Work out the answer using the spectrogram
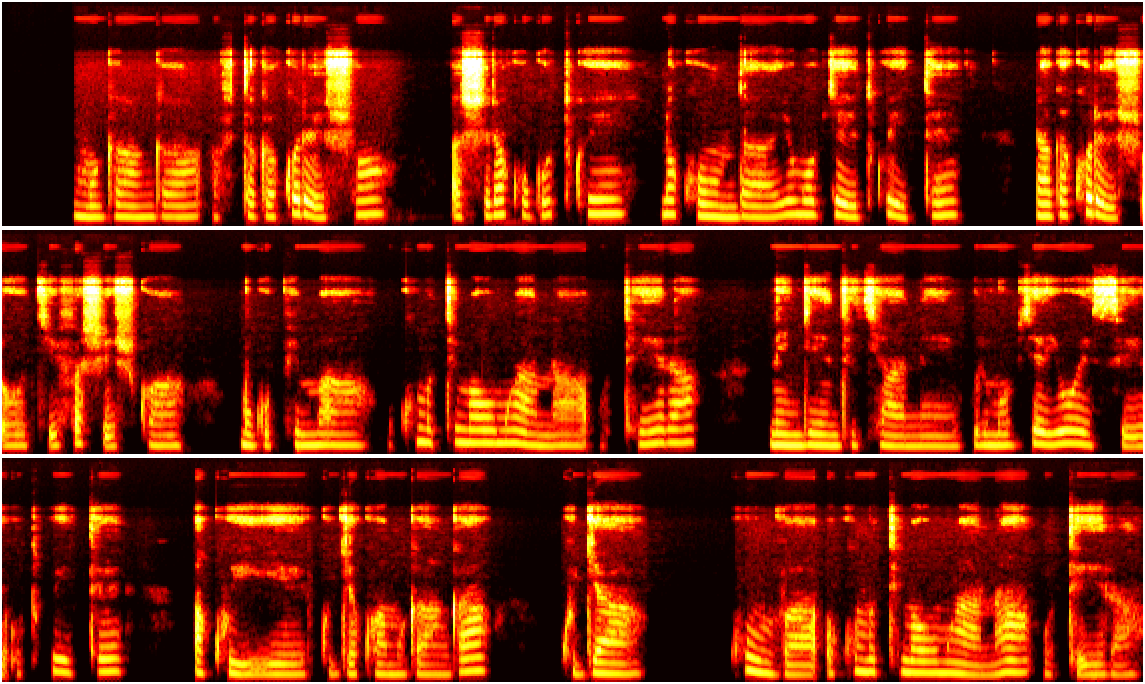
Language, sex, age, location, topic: Kinyarwanda, female, 36-49, Kigali, health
